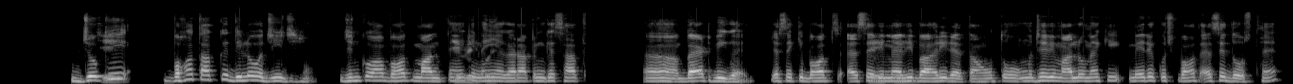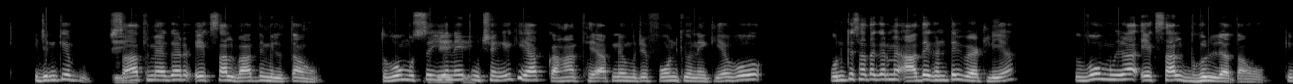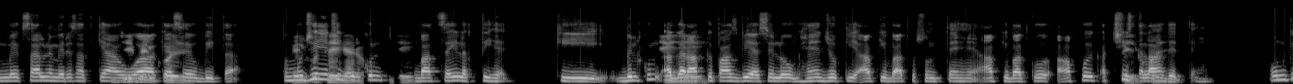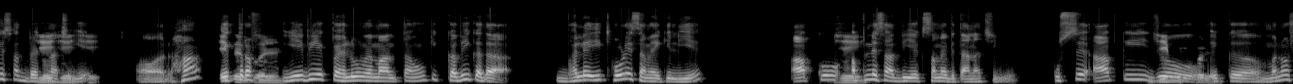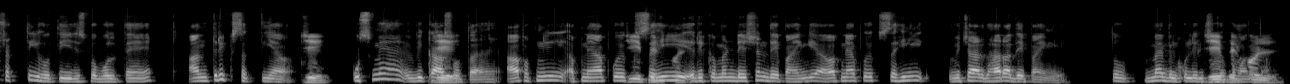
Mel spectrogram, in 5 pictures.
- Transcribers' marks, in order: distorted speech; tapping; in English: "रेकमेंडेशन"
- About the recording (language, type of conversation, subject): Hindi, unstructured, खुशी पाने के लिए आप रोज़ अपने दिन में क्या करते हैं?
